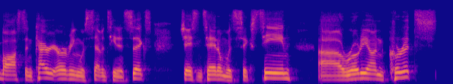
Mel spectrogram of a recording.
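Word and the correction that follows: Kurucs: is that pronounced correctly, Rob? – Rodion's Kuruks.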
